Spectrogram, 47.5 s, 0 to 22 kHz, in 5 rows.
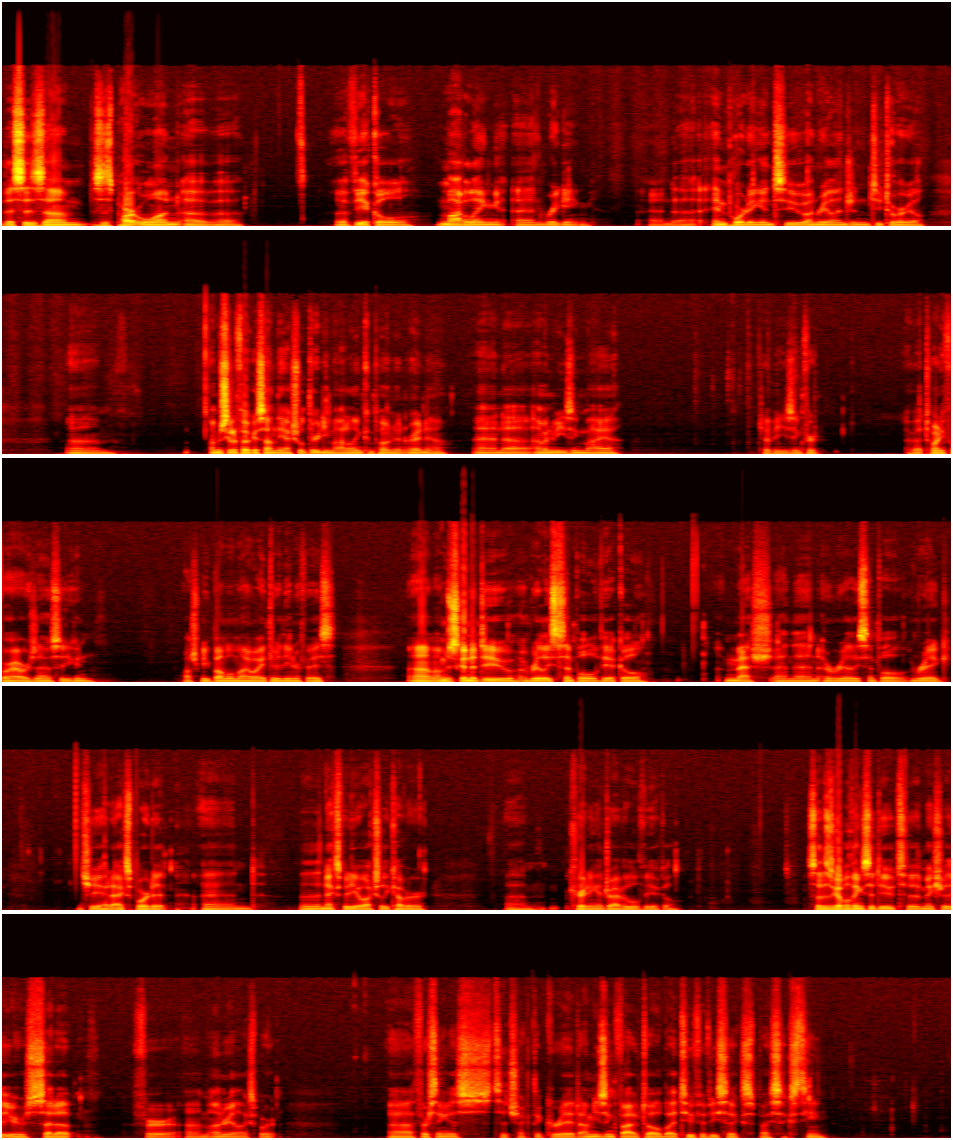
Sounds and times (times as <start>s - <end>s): Speech: 0.0s - 2.5s, 3.3s - 9.3s, 10.1s - 15.8s, 17.0s - 17.8s, 18.5s - 20.1s, 20.8s - 22.4s, 23.0s - 28.5s, 29.2s - 32.8s, 33.5s - 35.4s, 36.5s - 40.8s, 41.8s - 46.3s.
